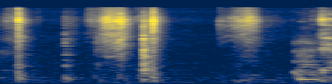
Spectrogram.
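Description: Tarot cards being handled and laid out on a wooden tabletop: four short rustles and soft slaps of card against card and table.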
